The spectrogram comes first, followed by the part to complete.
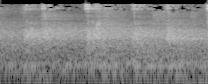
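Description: Celluloid-type table tennis balls clicking: a few scattered, irregular ticks of ball on table and bat, with the steady hum of a sports hall.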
